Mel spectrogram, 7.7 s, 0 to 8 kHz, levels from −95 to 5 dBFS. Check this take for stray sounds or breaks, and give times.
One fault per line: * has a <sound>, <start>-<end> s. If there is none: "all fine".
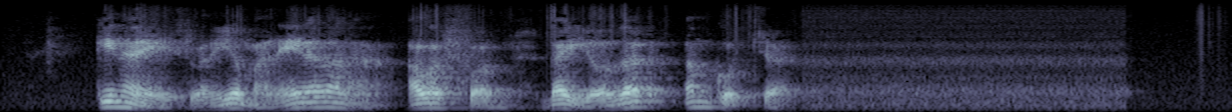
all fine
